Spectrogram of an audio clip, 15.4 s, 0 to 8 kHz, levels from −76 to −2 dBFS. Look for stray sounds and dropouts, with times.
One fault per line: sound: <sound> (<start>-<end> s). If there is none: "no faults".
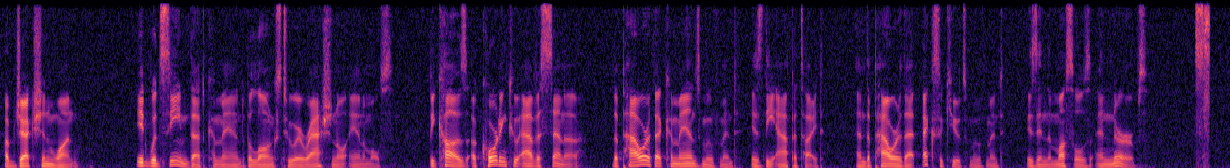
sound: laugh (14.9-15.1 s)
